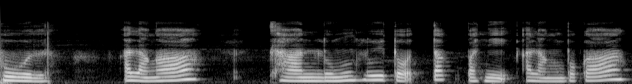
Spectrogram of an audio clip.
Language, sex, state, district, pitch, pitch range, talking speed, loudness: Mizo, female, Mizoram, Aizawl, 175 Hz, 165-200 Hz, 135 wpm, -15 LUFS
